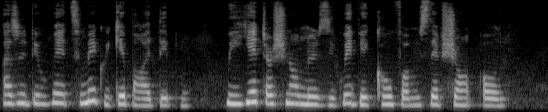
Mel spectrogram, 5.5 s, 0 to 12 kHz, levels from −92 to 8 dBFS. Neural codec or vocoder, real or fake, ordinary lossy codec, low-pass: codec, 24 kHz, 0.9 kbps, WavTokenizer, medium speech release version 2; fake; none; none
